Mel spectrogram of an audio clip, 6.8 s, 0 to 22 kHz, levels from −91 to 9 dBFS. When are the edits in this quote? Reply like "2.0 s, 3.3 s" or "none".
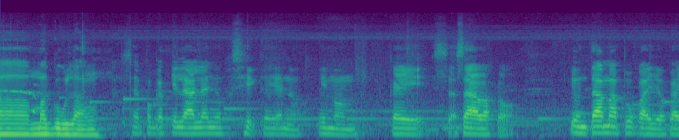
1.1 s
